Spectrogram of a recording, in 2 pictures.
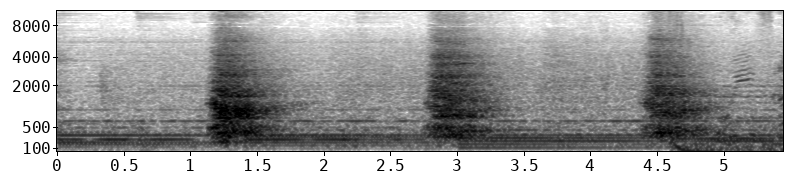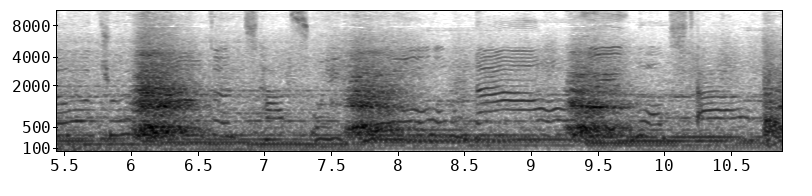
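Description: Background music with held, steady tones, over a man's forceful breaths out, one about every second and a half, from the effort of bicycle crunches.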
